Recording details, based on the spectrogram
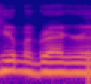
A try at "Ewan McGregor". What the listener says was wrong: Yeah, you're putting too much H into it. Ewan. Ewan McGregor.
